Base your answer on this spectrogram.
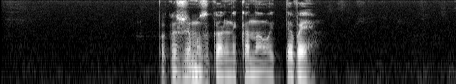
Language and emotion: Russian, neutral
